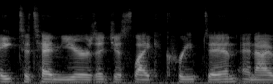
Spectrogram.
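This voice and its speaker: A man with an American accent speaks at a fairly slow pace in a medium pitch. His tone is bright and sharp, and the recording is very clean with a silent background. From US West. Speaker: podcast co-host. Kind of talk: casual chat.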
